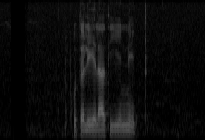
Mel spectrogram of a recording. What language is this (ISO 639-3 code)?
sin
